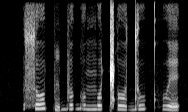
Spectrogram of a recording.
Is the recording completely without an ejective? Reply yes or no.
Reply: yes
